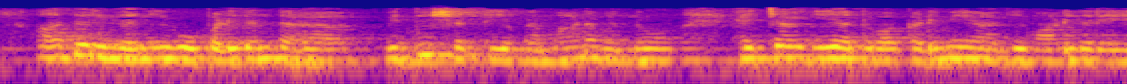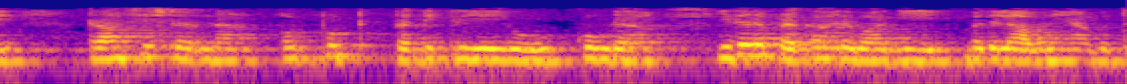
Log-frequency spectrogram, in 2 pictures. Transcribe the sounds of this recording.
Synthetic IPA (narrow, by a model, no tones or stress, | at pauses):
aːd̪ːɐɾind̪ɐniːʋupɐɽid̪ɐnt̪ɐɦɐʋid̪juʃɐk̚t̪ijɐpɾɐmaːɳɐʋɐnːuhɛt͡ʃːaːɡiɐt̪ʰːɐʋaːkɐɽimɛjaːɡimaːɽid̪ɐɾe̞ | ʈɾaːnsisʈɐɾɐnːɐɐʈ̚puʈpɾɐt̪ikɾijɐjukuːɽɐ | id̪ɐɾɐpɾɐkaːɾɐʋaːɡibɐd̪ɐlaːʋɐnɛjaːɡut̪ːe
